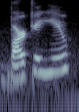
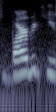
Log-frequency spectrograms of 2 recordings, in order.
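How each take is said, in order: First: The middle consonant is a k sound. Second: The middle consonant is a b sound. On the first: The speaker calls it wrong. "he can't say barbecue. So when he says it, it comes out barka you" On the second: The speaker calls it right. "no, Adam, it's barbecue"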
